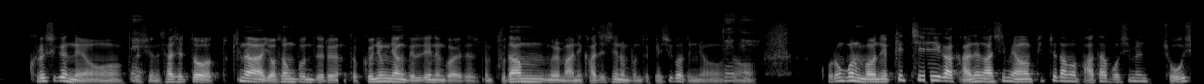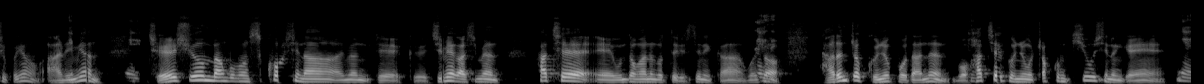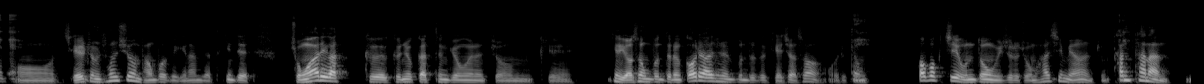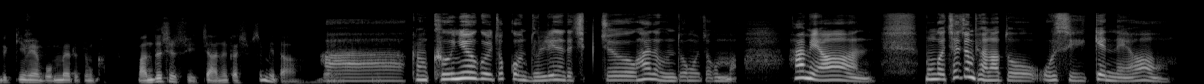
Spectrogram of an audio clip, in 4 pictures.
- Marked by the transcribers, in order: other background noise; tapping
- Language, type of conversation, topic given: Korean, advice, 습관이 제자리걸음이라 동기가 떨어질 때 어떻게 다시 회복하고 꾸준히 이어갈 수 있나요?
